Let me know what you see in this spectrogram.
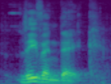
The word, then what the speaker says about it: Levendijk: Now, I hope there are no Dutch speakers here, because I'm not going to pronounce the author's last name properly, but it's Joris Levendijk, who wrote... Levendijk. Okay. Thank you.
